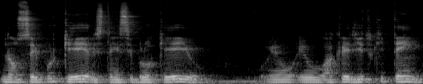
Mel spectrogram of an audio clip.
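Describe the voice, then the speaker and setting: This man speaks at a moderate pace, and the room echo is audible. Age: 40s. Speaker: podcaster and educator. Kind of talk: casual monologue.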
